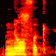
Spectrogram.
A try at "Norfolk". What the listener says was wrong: Rather than the L, Norfolk.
